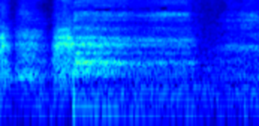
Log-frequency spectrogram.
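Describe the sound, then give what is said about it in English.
A voice imitates the nervous, heavy breathing of an excitable man: a few loud, breathy gasping huffs of air with no words. “If you listen very closely, you can actually hear him hardest breathing in some of the shows.”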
